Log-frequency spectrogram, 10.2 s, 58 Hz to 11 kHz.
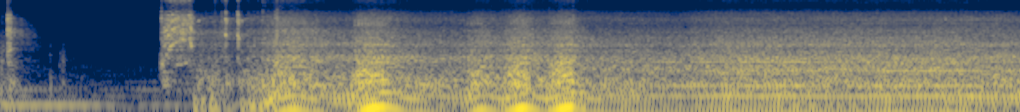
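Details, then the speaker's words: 150cc VIP scooter, GY6 engine, that would not run, right after replacing carburetor and intake: several stubborn cranks while the fuel filter primes the new carb, then it catches, revs a little and settles into a steady, even idle; normal idle. "She's a little bit stubborn cranking, but that's cuz the fuel filter had to prime the new carburetor. But listen to that baby purr."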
